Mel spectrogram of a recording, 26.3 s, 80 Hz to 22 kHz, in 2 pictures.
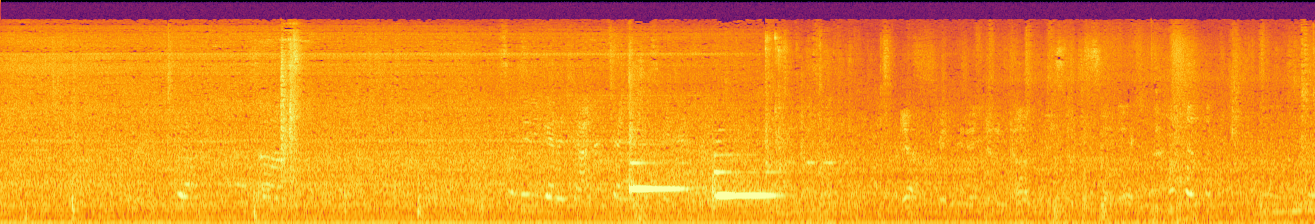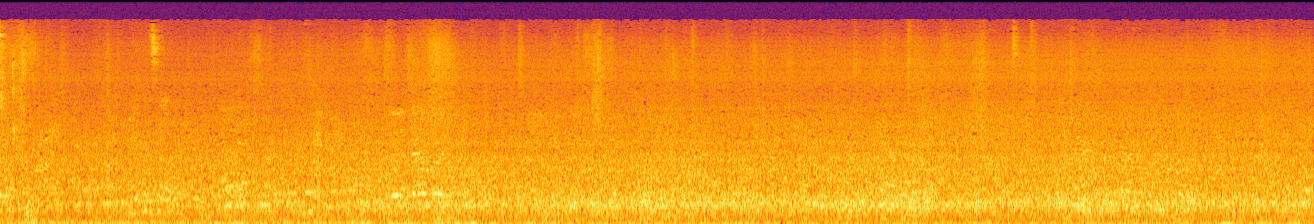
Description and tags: Subway Doors Closing Interior 02
Subway operator announcement, interior recording, chatter, female voice, door signal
